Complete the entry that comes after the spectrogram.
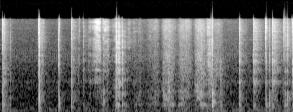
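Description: Long green acrylic nails scratch and rub along the top edge of a solid, flat wooden ruler, close up. Sharp, bright clicks and taps are interspersed with softer, hissy scraping strokes, with almost no low end and very little ring.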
